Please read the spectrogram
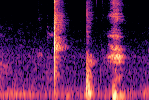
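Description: Near silence between talk, broken by three faint, short clicks: a sharp one just under a second in, then two softer ones about half a second apart.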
